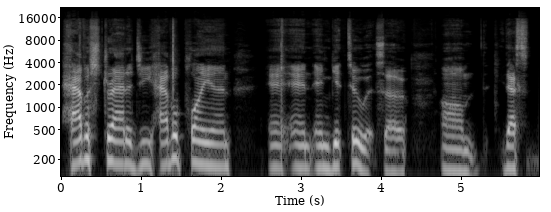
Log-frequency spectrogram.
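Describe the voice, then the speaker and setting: A man's voice: fairly high pitch, little pitch movement, slow, fairly bright tone, slight background noise. A man hosting a casual live Q&A, giving plain-spoken advice in a rambling way, with many restarts and fillers. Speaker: livestream host answering viewer questions.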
